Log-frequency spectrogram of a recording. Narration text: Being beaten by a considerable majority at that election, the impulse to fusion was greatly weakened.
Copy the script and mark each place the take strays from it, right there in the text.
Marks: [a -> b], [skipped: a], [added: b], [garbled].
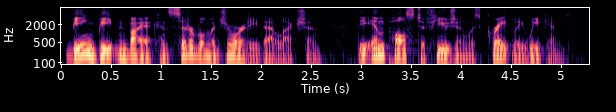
Being beaten by a considerable majority [skipped: at] that election, the impulse to fusion was greatly weakened.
